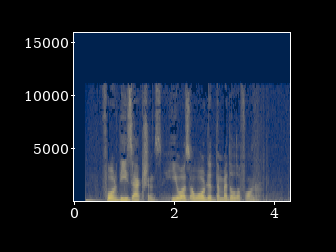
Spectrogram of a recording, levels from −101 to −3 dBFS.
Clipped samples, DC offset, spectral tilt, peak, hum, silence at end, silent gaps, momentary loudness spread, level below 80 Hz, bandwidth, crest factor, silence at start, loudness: under 0.1%; under 0.1%; -6 dB/octave; -16 dBFS; none; 0 s; none; 13 LU; -62 dBFS; 11.5 kHz; 18 dB; 0.25 s; -33 LUFS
